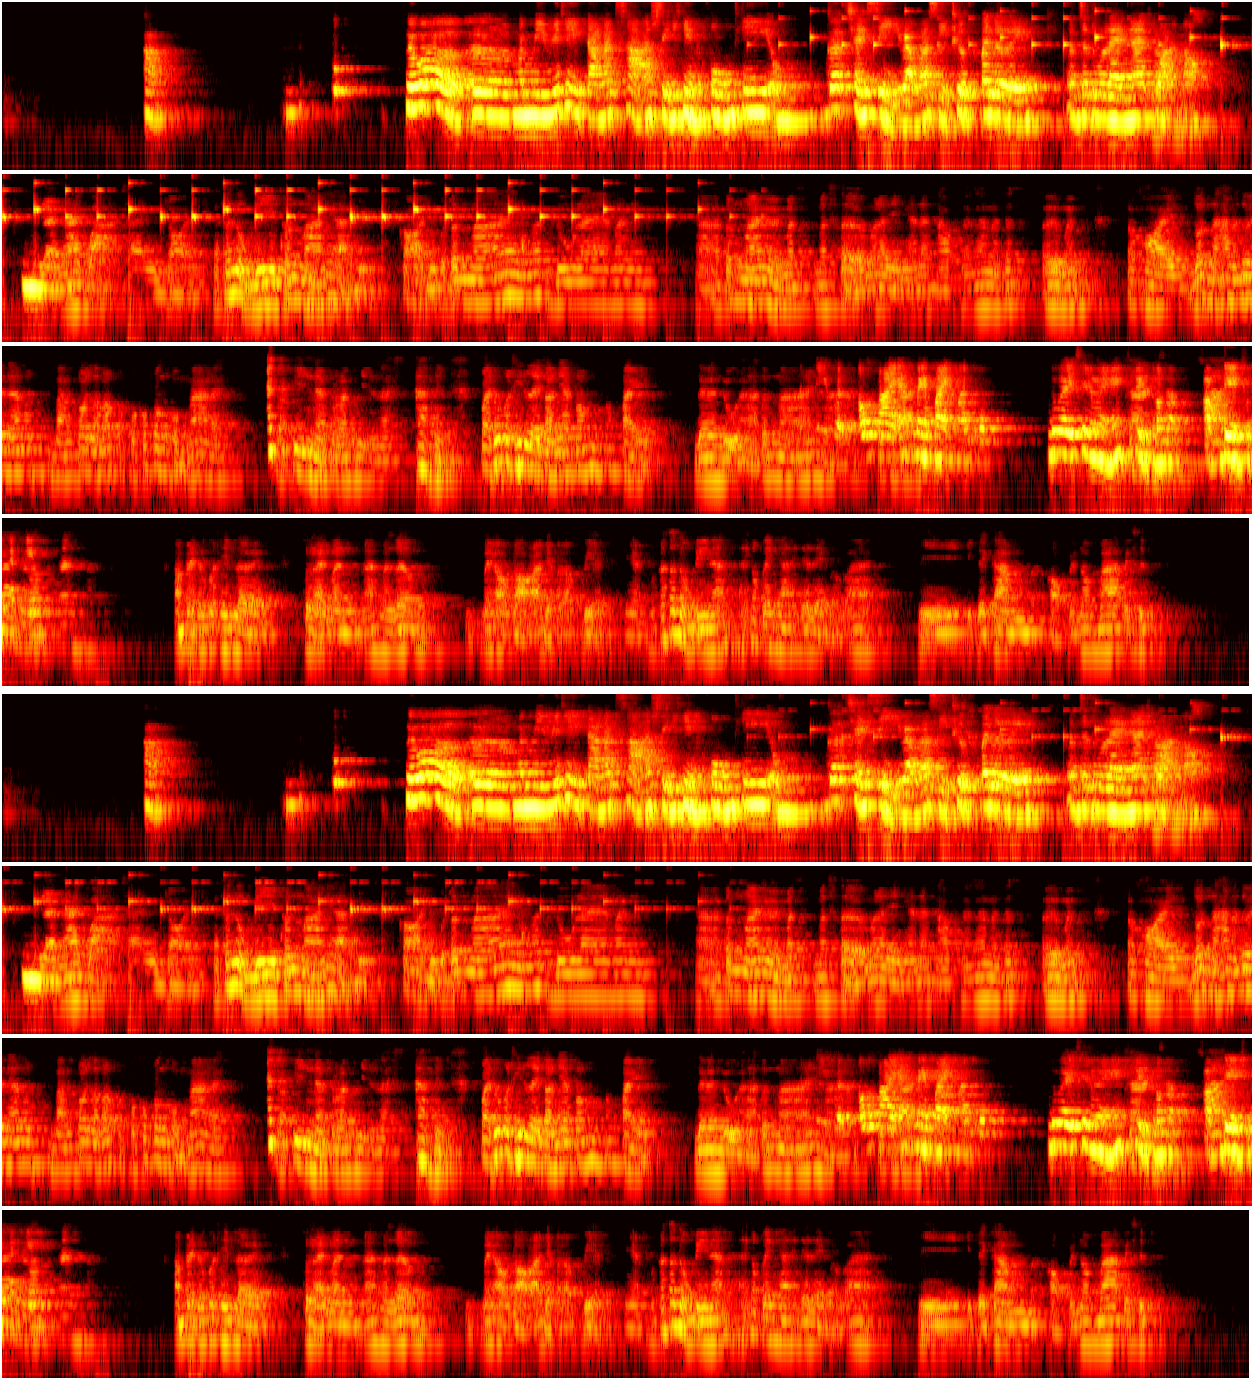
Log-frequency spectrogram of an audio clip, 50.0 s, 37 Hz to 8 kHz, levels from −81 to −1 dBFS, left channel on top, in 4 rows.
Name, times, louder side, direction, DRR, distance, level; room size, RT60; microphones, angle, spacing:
voice 1, 4.0-10.3 10.6-11.9 12.7-12.9 33.1-34.9 35.5-36.8 37.0-37.9, left 2 dB, 35° left, 2 dB, 1.4 m, -19 dB
sound 1, 7.4-7.5 7.8-7.9 8.1-9.7 10.0-19.2 19.5-19.6 19.8-19.9 20.1-20.2, left 11 dB, 80° left, 1.3 m, -28 dB
voice 2, 11.5-12.0 12.8-18.9 19.4-22.6 22.9-27.2 27.7-31.5 31.9-33.6 33.9-34.7 36.2-36.8 37.0-38.3 39.2-40.2 40.5-41.8 42.1-46.2 46.7-48.9, equal, 10° right, 0 dB, 3.0 m, -33 dB
19.0 x 11.5 x 3.1 m, 0.80 s
head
